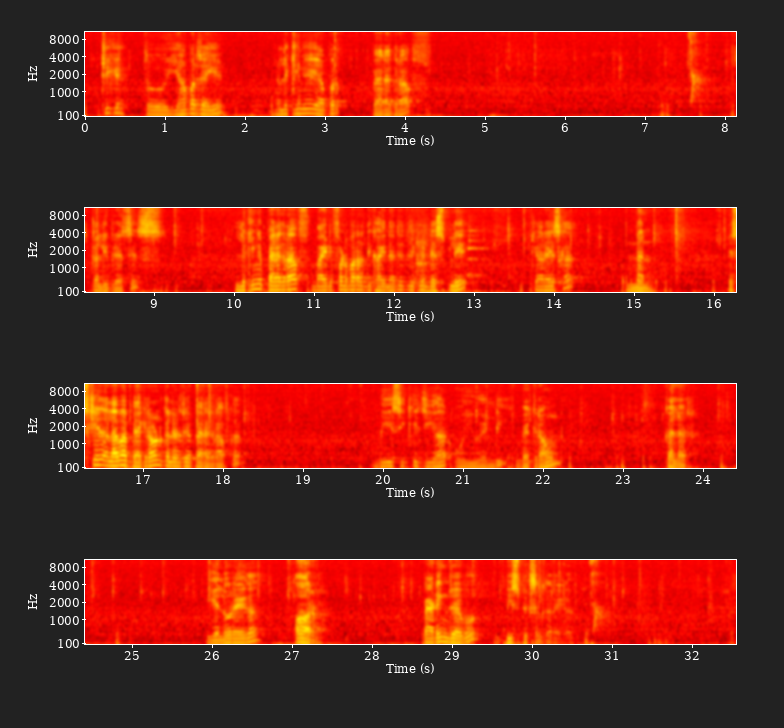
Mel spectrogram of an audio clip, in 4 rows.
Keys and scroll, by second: 0.2 ctrl+s, 4.8 ctrl+s, 32.2 ctrl+s.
